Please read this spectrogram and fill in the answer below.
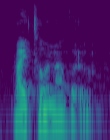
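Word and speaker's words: Raito Noboru (ライトノベル): So light novel will be pronounced more like Raito Noboru.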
